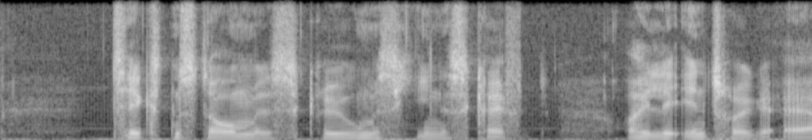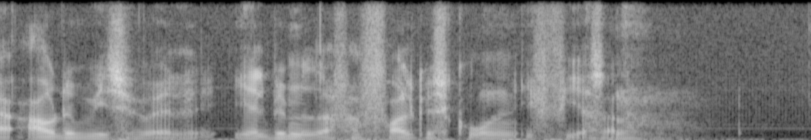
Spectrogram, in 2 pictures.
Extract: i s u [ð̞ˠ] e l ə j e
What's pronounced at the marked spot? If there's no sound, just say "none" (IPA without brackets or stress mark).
none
